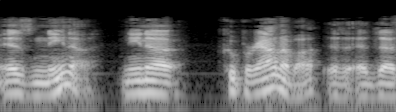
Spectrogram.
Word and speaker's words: Kouprianova: have with me her name is Nina Nina ceranova did I say that right Nina yes you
